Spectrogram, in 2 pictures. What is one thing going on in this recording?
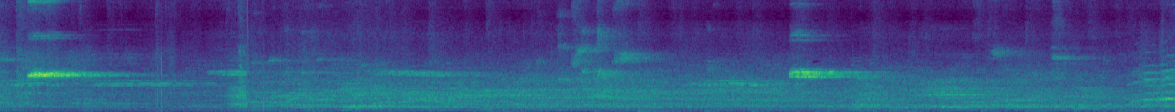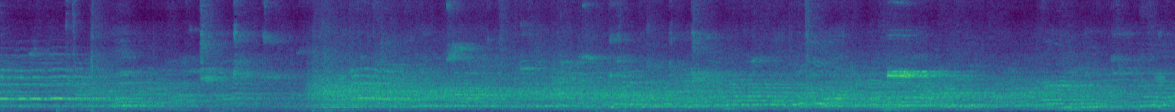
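A crowd of players and spectators chatters and calls out in a large echoing hall.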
